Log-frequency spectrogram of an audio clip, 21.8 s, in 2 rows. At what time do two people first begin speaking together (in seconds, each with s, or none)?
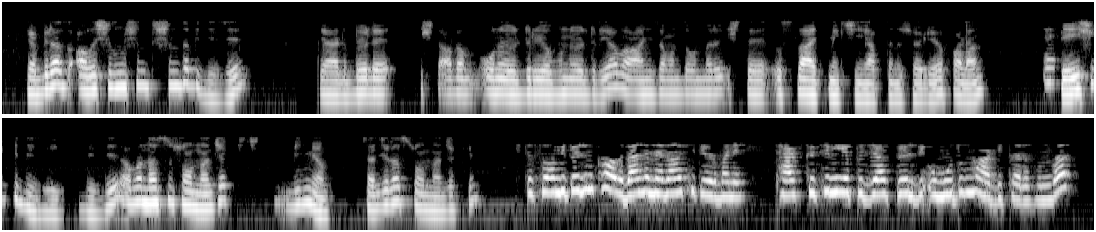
none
